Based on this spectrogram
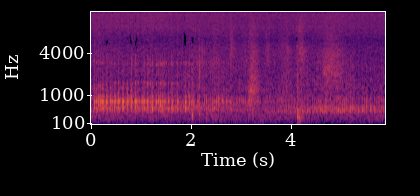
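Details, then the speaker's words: Meade LX90 telescope mount just back, a sound the owner doesn't recall it making: faint, dry scratching ticks, about four a second and then fading unevenly, from the motor drive; source unclear, possibly rough gear mesh. "this is just a short video to illustrate the sound of my LX 90 is making"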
